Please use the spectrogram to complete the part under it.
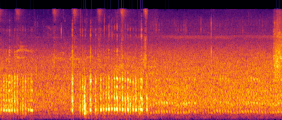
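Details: Orphaned bear cub humming while treating a human as its mother: a low throaty series of short pulses, about ten per second, in bursts broken by brief pauses and quick breaths.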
